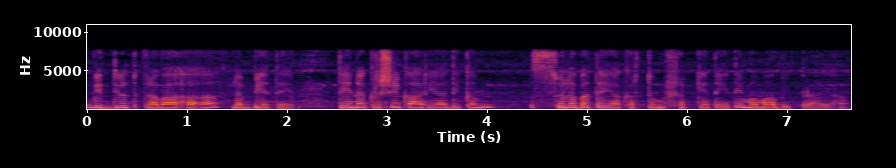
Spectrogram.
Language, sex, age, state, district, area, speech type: Sanskrit, female, 18-30, Karnataka, Uttara Kannada, rural, spontaneous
